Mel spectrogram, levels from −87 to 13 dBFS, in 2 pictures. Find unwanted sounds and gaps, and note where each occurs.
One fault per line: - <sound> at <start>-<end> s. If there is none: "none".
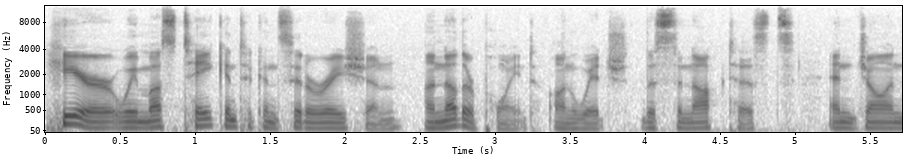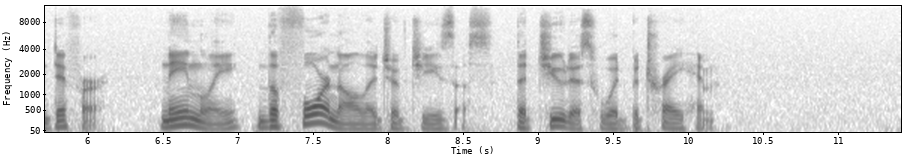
none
